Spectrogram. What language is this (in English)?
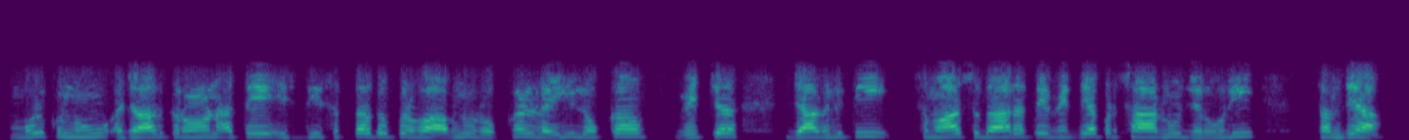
Punjabi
